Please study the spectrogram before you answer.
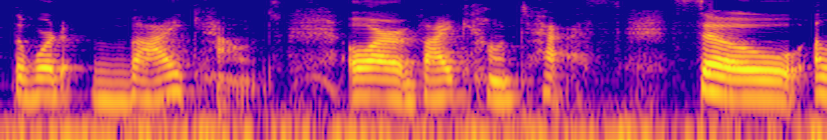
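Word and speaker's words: viscount: a lot of americans and people globally really mispronounce the word vi count or vi countess so a lot of people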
